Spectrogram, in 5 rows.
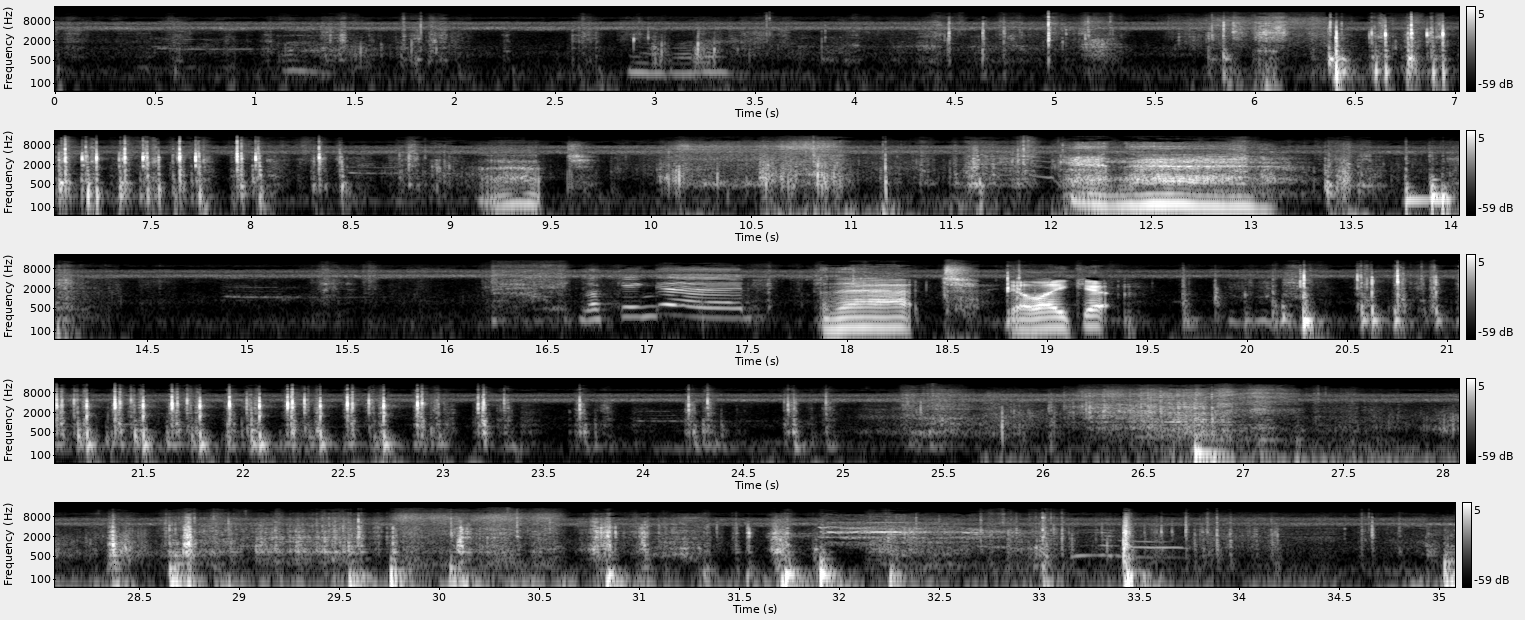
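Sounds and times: wood knocks and handling noises: 5.7s - 9.0s, 13.4s - 14.3s, 28.3s - 35.0s.

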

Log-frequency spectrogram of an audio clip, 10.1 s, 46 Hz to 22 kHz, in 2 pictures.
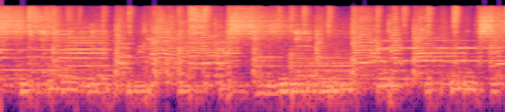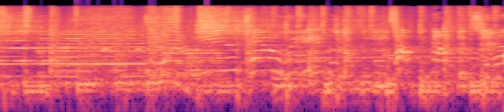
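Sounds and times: live funk band playing: 0.0s - 10.0s
horns holding long note: 3.5s - 7.1s.

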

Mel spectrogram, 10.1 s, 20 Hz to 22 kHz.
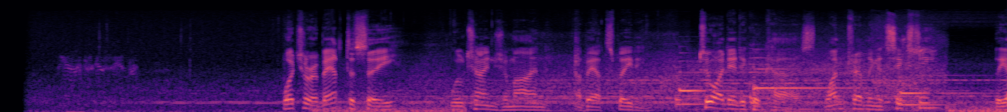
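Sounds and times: low wind rumble: 0.3s - 10.0s
warbling bird call: 0.5s - 2.2s.

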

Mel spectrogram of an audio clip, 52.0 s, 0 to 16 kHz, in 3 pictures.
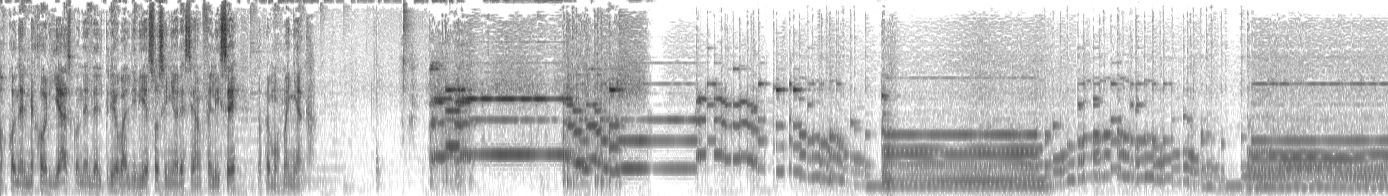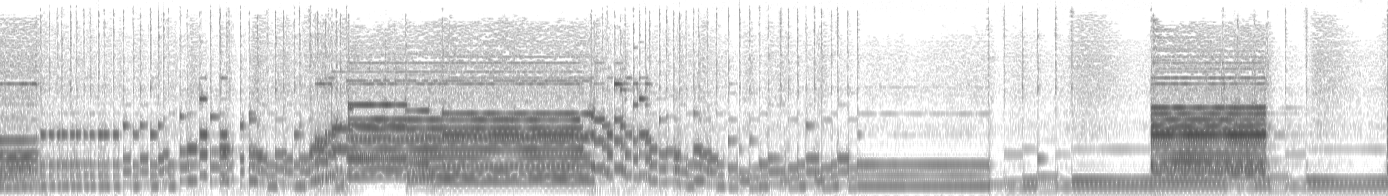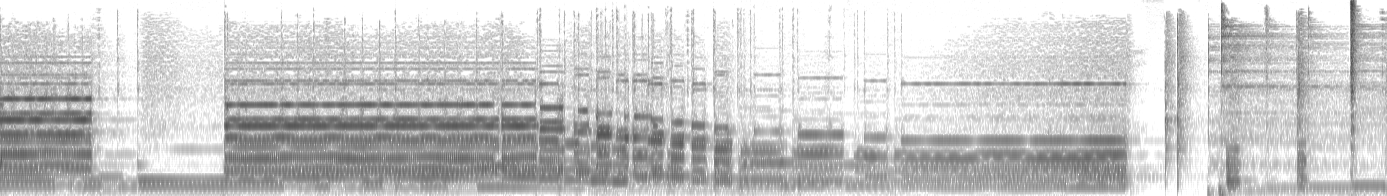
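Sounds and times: electronic organ jazz solo: 5.4s - 49.1s.

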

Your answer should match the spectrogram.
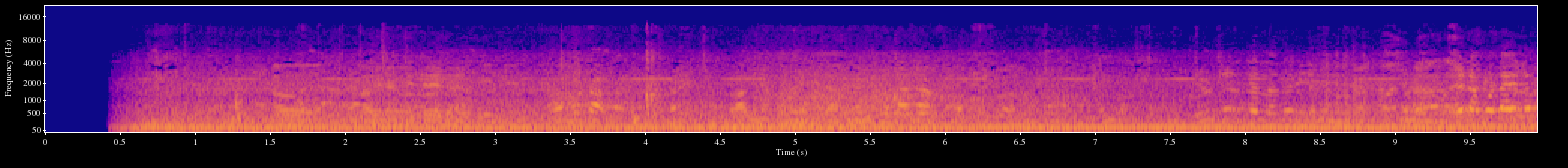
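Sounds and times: crowd of people talking: 0.4s - 9.9s
vehicle engine idling: 0.4s - 9.9s.

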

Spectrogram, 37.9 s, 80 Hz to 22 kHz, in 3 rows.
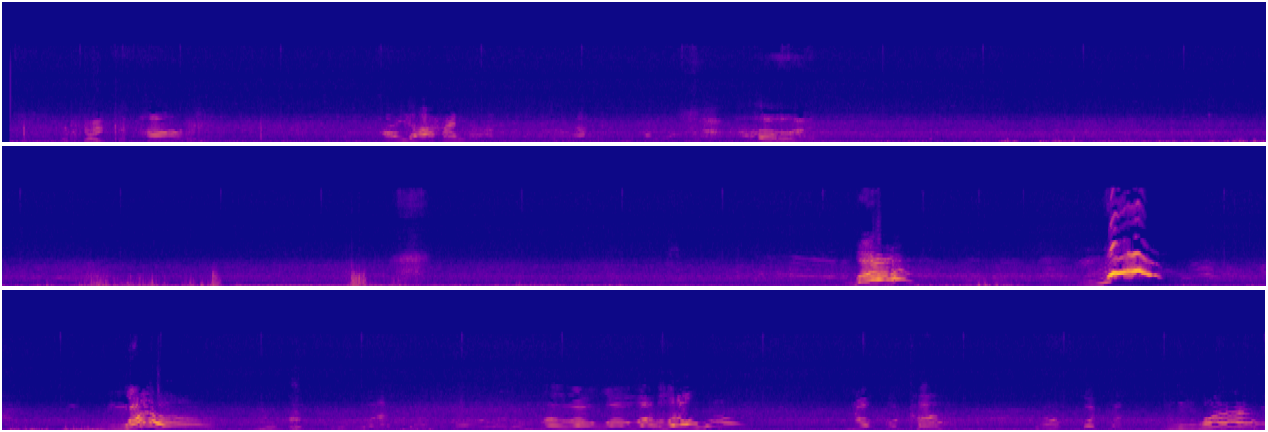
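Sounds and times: wind rumble on microphone: 0.1s - 37.9s
toddler squealing: 23.4s - 24.3s
high-pitched swing squeal: 23.4s - 25.4s.

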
